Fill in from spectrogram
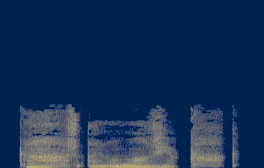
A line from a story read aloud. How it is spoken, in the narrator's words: she breathed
